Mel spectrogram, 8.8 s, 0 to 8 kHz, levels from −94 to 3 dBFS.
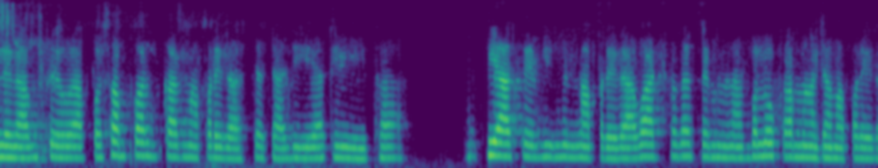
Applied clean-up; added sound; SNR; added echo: neural mask model DeepFilterNet 3.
